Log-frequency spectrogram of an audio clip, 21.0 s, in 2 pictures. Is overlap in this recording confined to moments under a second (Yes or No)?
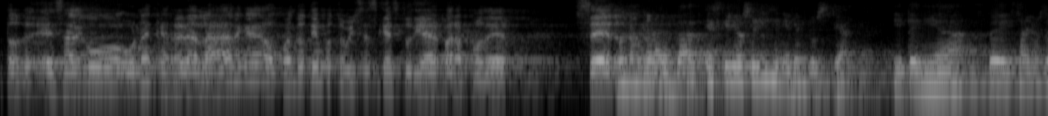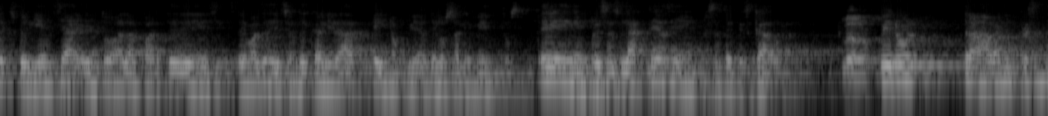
Yes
